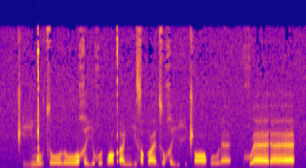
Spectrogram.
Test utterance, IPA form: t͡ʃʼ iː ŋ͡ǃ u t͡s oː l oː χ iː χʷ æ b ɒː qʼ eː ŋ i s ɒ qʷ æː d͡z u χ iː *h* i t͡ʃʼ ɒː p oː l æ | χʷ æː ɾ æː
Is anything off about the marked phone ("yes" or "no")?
no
